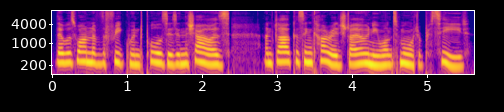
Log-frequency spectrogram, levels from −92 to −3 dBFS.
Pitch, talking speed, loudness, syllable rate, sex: 230 Hz, 190 wpm, -15 LUFS, 5.6 syllables/s, female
